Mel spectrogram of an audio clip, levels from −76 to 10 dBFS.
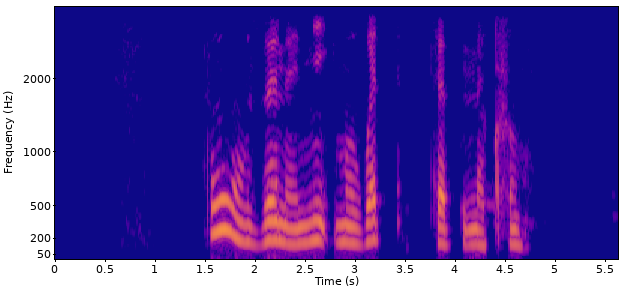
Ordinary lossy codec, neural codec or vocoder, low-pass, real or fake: Opus, 64 kbps; codec, 16 kHz, 16 kbps, FreqCodec, larger model; 3.6 kHz; fake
